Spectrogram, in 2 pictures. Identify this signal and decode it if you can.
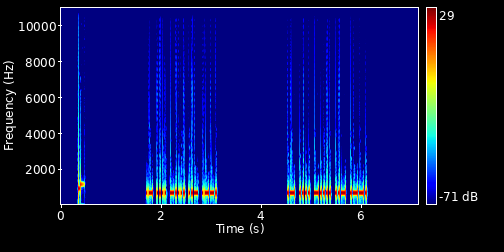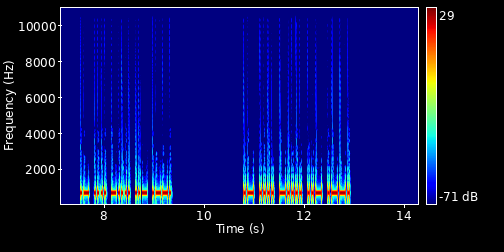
Morse code, heard as a keyed tone, about 36 wpm, 700 Hz. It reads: AH6UP AH6UP AH6UP AH6UP
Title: Speed Racing - USA 2x2 Call Signs 30wpm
